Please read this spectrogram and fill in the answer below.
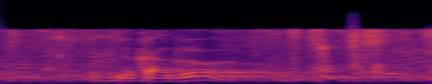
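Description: Human voices in a crowded hall: a held, moan-like voice, then a short rising-and-falling vocal cry about halfway through, over a background of voices.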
